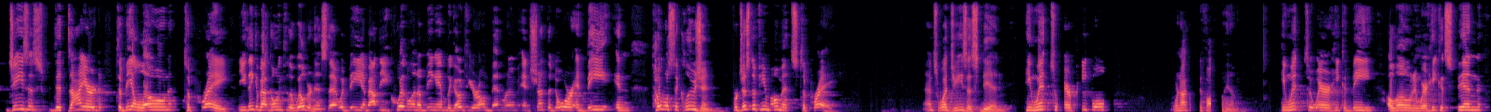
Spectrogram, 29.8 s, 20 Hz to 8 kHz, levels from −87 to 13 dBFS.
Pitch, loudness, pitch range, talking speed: 195 Hz, -16 LUFS, 180-210 Hz, 145 wpm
